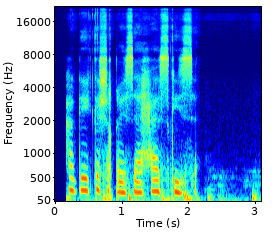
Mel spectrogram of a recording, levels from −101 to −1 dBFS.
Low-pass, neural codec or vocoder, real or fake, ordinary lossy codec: none; none; real; none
